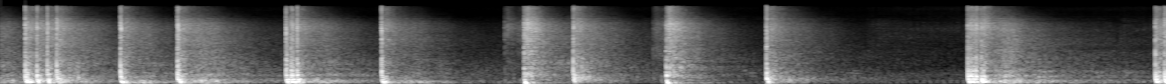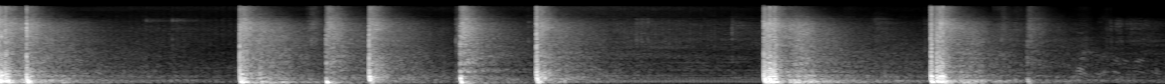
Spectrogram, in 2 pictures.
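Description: Daytime aerial firework shells bursting overhead in a string of about twenty loud bangs, each followed by an echo that fades over a second. They come at irregular intervals, sometimes three or four in quick succession, with two short lulls.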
